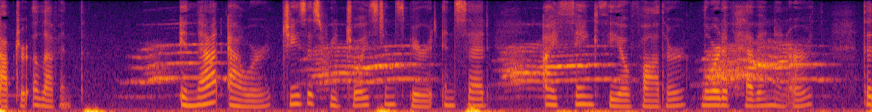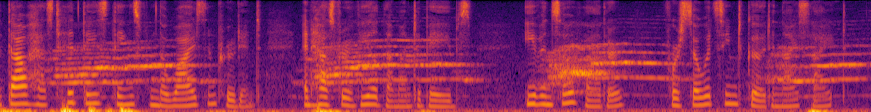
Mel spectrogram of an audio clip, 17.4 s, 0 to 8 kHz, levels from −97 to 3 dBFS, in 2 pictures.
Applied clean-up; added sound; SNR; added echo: none; Meow; 7 dB; none.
